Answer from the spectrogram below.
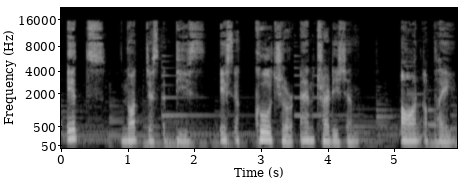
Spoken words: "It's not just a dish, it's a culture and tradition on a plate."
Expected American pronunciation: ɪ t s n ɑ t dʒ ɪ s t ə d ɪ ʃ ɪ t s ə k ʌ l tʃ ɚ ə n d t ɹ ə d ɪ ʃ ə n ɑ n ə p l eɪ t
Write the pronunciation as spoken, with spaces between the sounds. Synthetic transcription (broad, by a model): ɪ t s n ɑ t dʒ ɪ s t ə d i s ɪ t s ə k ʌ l tʃ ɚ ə n t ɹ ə d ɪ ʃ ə n ɑ n ə p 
